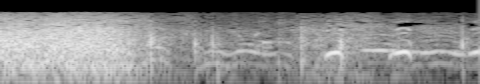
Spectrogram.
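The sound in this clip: Gunfire in a radio western shootout: a loud, dense burst of shots fills the first moment, then fades as men's voices carry on.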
